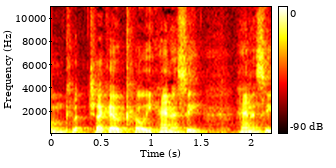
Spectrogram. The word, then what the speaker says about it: Hennessy: check out Chloe Hennessey Hennessey is spelled like the stage Tennessee but with at 8 at the start and said yeah let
